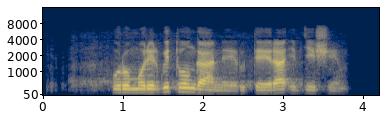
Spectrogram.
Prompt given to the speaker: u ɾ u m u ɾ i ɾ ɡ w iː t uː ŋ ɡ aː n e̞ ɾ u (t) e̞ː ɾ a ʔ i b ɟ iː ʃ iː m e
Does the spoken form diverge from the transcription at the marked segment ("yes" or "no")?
no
